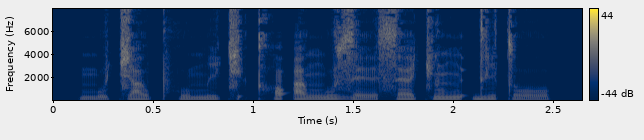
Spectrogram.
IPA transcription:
m u˨ t͡ɕ a˦ ʊ̯ pʰ u˦ m i˦ t͡ɕ ɪ˦ ʔ kʰ ɔ˦˨ ʔ a˦˨ ʊ̯ ŋ u˦ z e˨ ɪ̯ sʰ ɛ˦ t͡ɕ ũ˦ ŋ ɪ˦ ʔ d i˦ t o˦

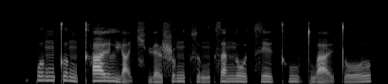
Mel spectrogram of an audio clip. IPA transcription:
p ɤ˥ ŋ t̪ ɤ˥˩ ŋ kʰ a˥ ɪ̯ l j ä̰˨˩ t͡ɕʰ ɥ ɛ˧˥ ʂ ʊ˥ ŋ t͡s ʊ˧˥ ŋ t͡s a˥ n o˥˧ ʊ̯ t͡s e˥˧ ɪ̯ kʰ u˥˩ t̪ w a̰˨˩ ɪ̯ t̪ o˧˥ ʊ̯

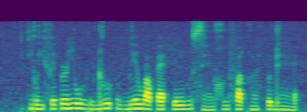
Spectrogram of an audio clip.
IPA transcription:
k j u j f e p ɹ i w ṳ ɾ ṳ ɖ u ʔ o̤ b e w ɒ p æ h i m o̤ s æ̤ χʷ æ̤ f ɒ qʷ e̤ h u ɖ æ̤

